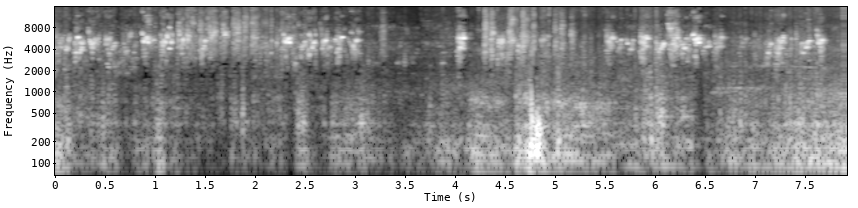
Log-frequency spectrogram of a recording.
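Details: Feeding time for a brood of six budgerigar chicks and their mother; steady high, wheezy chirping in repeated bursts, pausing briefly midway, with occasional knocks and rustles.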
